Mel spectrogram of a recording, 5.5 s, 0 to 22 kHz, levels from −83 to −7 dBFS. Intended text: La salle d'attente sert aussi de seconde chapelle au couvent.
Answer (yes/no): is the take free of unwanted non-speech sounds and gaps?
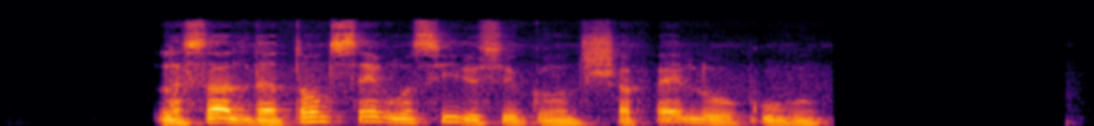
yes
